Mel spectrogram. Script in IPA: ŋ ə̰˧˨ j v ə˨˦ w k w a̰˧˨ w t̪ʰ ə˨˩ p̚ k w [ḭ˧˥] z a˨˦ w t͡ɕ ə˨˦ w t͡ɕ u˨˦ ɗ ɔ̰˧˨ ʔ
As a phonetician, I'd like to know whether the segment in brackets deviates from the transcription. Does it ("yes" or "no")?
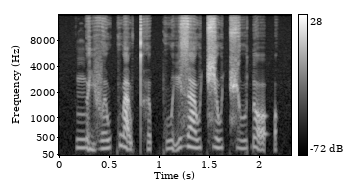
no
